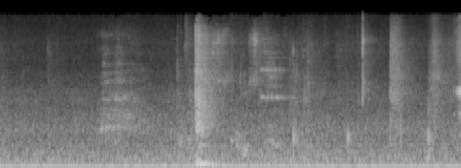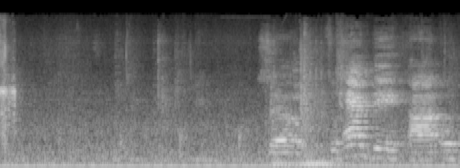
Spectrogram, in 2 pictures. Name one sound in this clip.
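A man lectures in a room with some echo, heard through a microphone.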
